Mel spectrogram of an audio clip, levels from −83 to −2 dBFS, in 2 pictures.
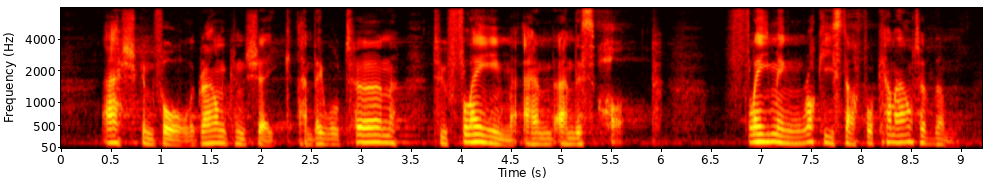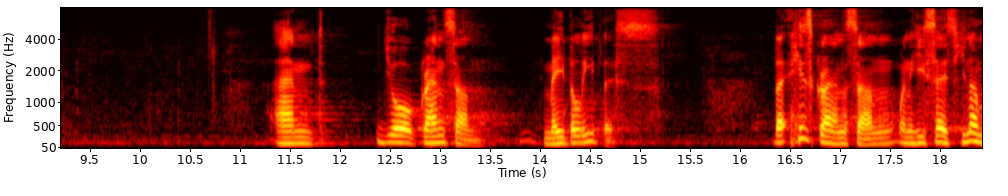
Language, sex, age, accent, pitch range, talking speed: English, male, 40-59, British, 120-155 Hz, 125 wpm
